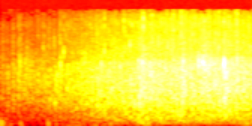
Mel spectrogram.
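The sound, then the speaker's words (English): Audience applause welcoming a comedian to the stage: faint, hissy clapping that builds steadily and stays even, with no voices over it. “So please, everybody, welcome Marlo to the stage. Give him a hand.”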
